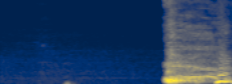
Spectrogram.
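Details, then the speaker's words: Adult getting over a cold, coughing during a live-streamed lecture; a single abrupt, forceful cough after a near-silent pause: cough. "Sorry, I'm just getting over a cold, so you'll hear me coughing and sniffling a bit."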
